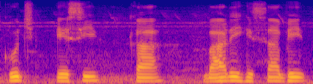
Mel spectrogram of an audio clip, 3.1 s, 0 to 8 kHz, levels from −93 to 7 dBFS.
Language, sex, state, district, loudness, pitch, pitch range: Hindi, male, Bihar, Patna, -17 LUFS, 125 Hz, 120-130 Hz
